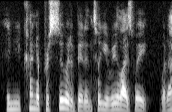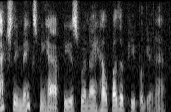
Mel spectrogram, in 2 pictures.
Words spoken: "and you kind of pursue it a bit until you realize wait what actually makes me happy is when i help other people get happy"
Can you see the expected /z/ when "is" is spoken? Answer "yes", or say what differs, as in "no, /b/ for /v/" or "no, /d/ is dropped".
yes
